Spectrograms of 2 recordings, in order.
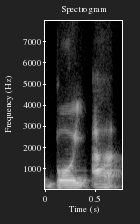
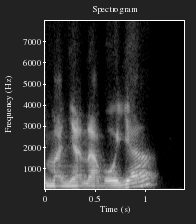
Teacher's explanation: Entonces, por ejemplo, la diferencia entre voy a y mañana voy a es la diferencia entre B oclusiva y B aproximante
